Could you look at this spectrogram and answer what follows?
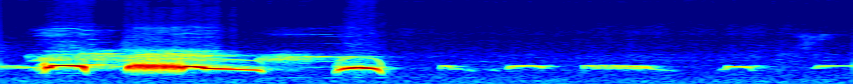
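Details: Decoy spotted dove calling to lure other doves, giving its full song: a few loud, low hollow coos, one long slurred and falling, then a trail of softer short hoots fading away in a quiet setting.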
